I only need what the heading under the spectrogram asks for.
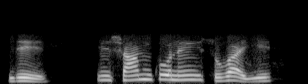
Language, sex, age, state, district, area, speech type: Urdu, male, 45-60, Uttar Pradesh, Lucknow, rural, conversation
